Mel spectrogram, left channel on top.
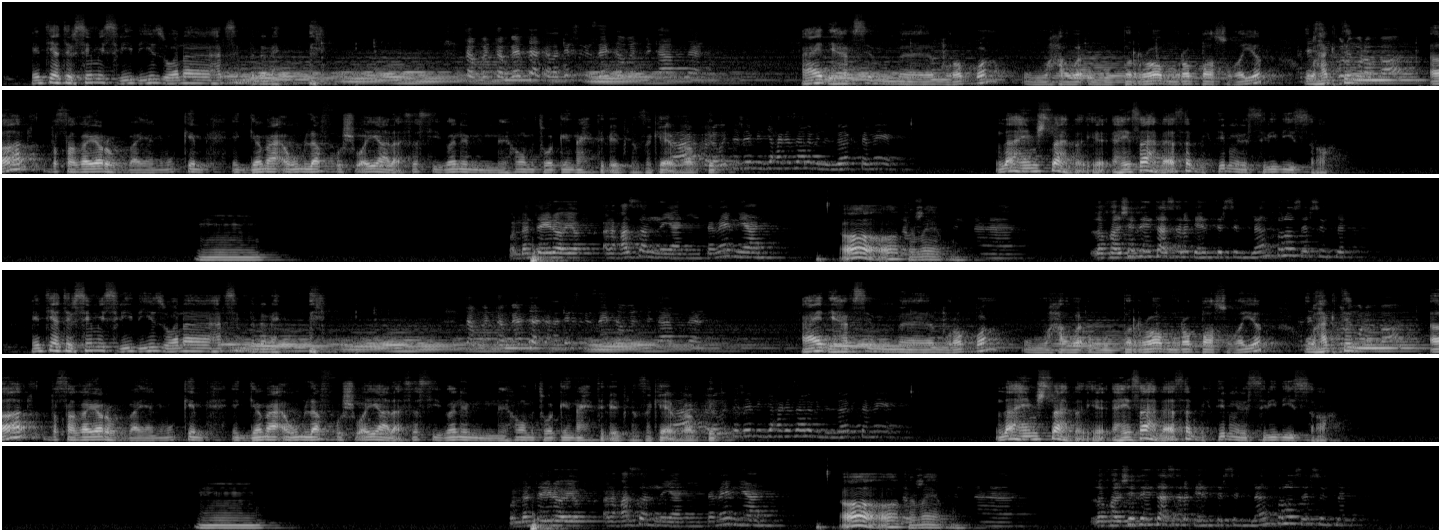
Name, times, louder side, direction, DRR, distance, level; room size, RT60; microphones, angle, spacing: voice 1, 0.3-2.8 3.1-3.2 8.0-12.6 13.0-13.5 14.3-21.5 24.3-27.7 30.7-31.3 37.1-38.4, right 1 dB, 5° right, 10 dB, 1.0 m, -29 dB
sound 1, 2.1-7.6 8.0-12.6 13.0-14.2, right 1 dB, 40° left, 2.1 m, -33 dB
voice 2, 4.4-7.0 13.0-14.1 21.0-23.4 33.8-36.4 37.7-37.9 38.5-38.9 39.6-42.2, left 2 dB, 60° left, 5 dB, 2.6 m, -38 dB
26.5 x 22.0 x 4.7 m, 0.73 s
head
